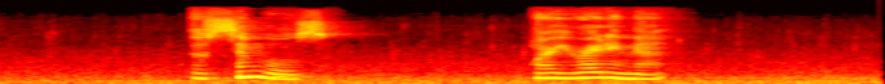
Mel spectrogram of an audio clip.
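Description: A young woman speaks softly, close by.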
